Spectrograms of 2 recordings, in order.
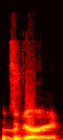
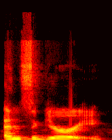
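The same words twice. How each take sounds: First: "Inziguri" as in-zih-gur-ee, falling at the end; corrected pronunciation. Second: "Enzuigiri" said as en-sig-YOO-ree; unsure pronunciation. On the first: Host copying co-host's pronunciation, "Inziguri" as in-zih-gur-ee. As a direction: repeat "Inziguri" with a Z and no YOO glide. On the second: Fan guessing at a wrestling move's name, "Enzuigiri" as en-sig-YOO-ree. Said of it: "gonna say this wrong probably". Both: Shown as a demonstration.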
